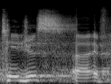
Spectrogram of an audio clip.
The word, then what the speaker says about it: Tejas: I'm Tejas. That's hard to pronounce, so think of contagious. That's how you say it.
